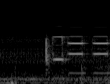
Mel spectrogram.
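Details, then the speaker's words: A button click, then short electronic test beeps as the alarm volume is adjusted on a CapnoStream 20 pulse oximetry and capnography monitor; the volume goes down to one bar and cannot be turned fully off. "my alarm volume i can turn it up and down it'll go down to one bar fda says that we can't shut it completely off so we have to have an alarm"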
